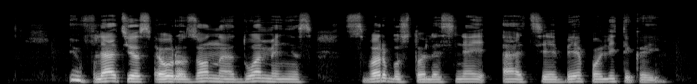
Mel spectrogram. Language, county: Lithuanian, Vilnius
